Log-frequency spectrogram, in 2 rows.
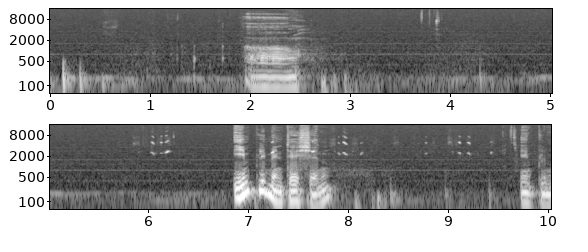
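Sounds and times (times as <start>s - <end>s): marker squeaking on whiteboard: 5.9s - 6.2s, 7.8s - 8.2s, 8.8s - 9.5s.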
